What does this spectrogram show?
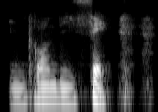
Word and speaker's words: grandissez: Les enfants grandissent sont, et grandissent, sont, grandissez. grandissez, Oui, on a fait presque ENT à la fin. Au niveau de la prononciation, on va prononcer toujours E.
